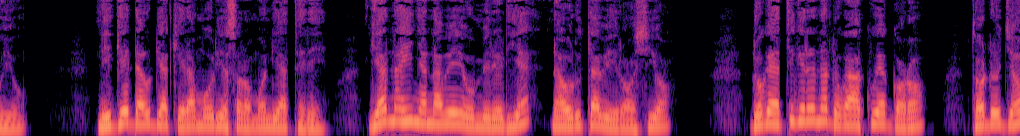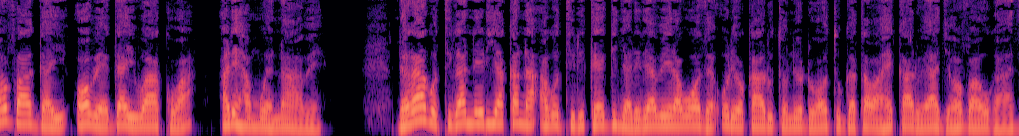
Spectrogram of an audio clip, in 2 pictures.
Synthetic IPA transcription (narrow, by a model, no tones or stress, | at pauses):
jo | niːɡedaudiakeːɾamoɾiɛsɔɾɔmɔniateɾe | ɣeanahiɲanawejomeɾeɾiɛ | naoɾutaweɾɔʃiɔ | doɣɛːtiɣeɾɛnadoɣaːkuɛɡɔɾɔ | tɔdod͡ʒɛhɔvaɡaiɔwɛɡaiwakwaː | ɾeɦamwɛnawɛ | ndaɣaɣotiɣaneɾiakanaʔaɣotiɾikɛɡiɲaɾeɾeaweɾawɔðɛʔoɾeɔkaːɾutɔneondowaotuɡatawaɦɛkaɾojad͡ʒɛhɔvaoɣaːði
